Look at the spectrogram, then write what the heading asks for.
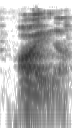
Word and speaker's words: Euler: euler it does oil most of them pronounce it as oiler he actually basically he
